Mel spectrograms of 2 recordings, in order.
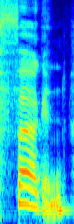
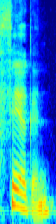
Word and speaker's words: firgun: and jewish culture and and yiddish and that's fergan so f-i-r-g-u-n is sometimes pronounced fergan as well it's unselfish pride so it's kind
